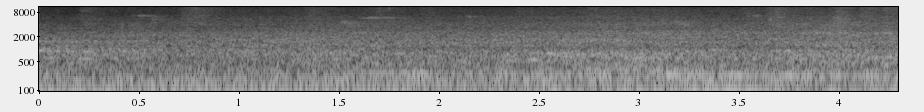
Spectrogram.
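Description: Road traffic passing: a steady low rumble of cars and motorbikes, with a vehicle's engine hum coming in about halfway through.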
